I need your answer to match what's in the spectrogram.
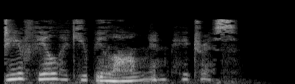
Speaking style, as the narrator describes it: I asked him in almost a whisper

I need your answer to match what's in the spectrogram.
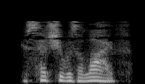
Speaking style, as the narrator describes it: he said, and in his voice there was fear and accusation

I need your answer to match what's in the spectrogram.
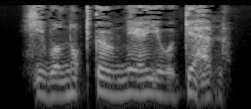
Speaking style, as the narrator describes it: Father growls

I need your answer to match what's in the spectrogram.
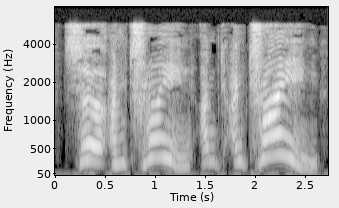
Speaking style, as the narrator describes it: said Harry desperately

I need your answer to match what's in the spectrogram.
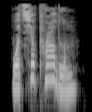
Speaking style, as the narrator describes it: he asked in a low voice

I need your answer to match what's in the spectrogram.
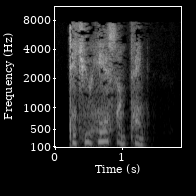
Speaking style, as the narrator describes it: whispered as low as I could

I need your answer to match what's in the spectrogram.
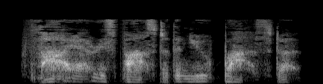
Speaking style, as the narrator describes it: he whispered

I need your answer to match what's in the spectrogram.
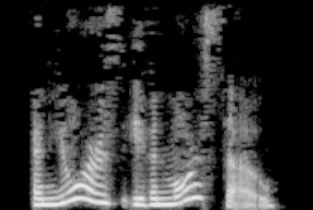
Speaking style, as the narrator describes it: Liz tried to infuse her voice with extra friendliness as she replied

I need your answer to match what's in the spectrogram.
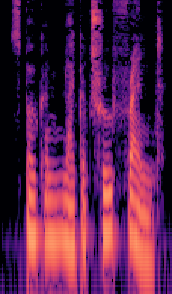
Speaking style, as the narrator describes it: he said

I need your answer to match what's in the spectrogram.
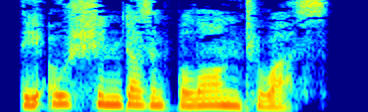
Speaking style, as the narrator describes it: Laura said quietly

